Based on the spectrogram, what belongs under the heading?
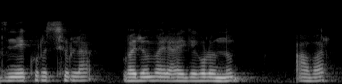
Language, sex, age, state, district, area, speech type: Malayalam, female, 30-45, Kerala, Kasaragod, urban, spontaneous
